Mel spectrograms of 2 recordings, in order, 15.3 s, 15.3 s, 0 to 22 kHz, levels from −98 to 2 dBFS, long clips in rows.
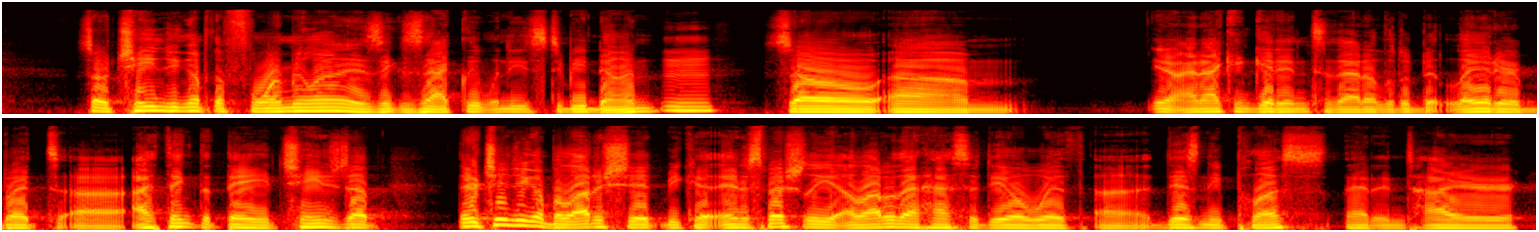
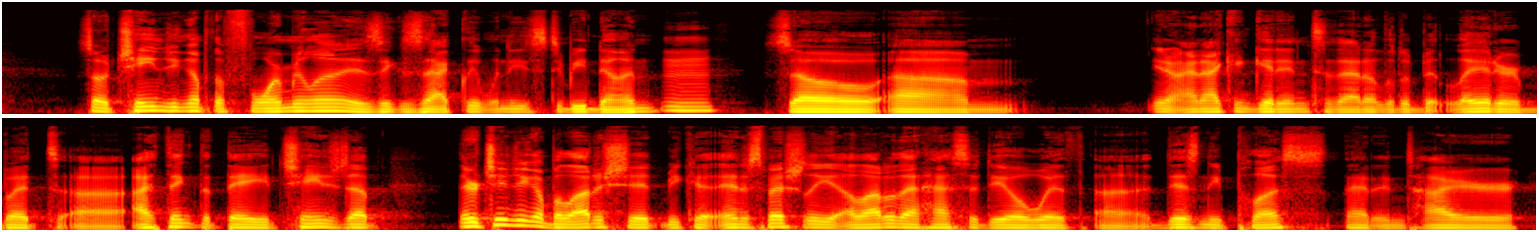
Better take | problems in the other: second | distortion; slight; 10 dB below the speech

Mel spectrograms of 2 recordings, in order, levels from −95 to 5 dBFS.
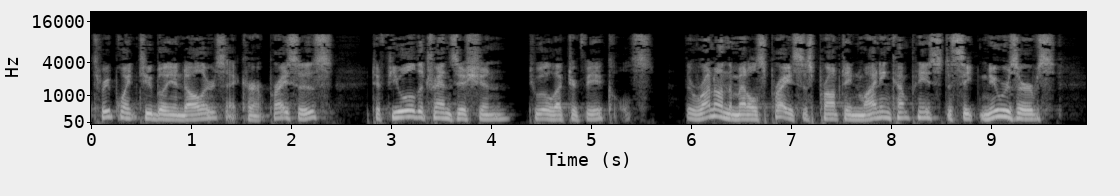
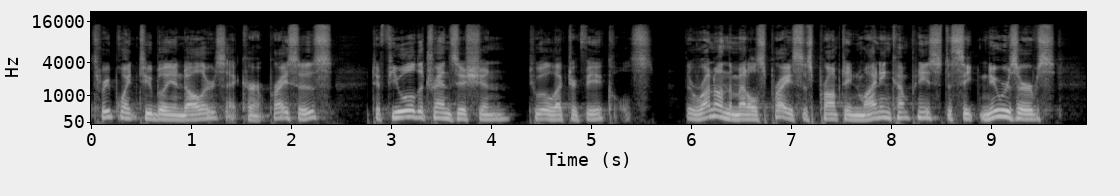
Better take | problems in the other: second | garbled, watery; slightly; nothing above 10.5 kHz

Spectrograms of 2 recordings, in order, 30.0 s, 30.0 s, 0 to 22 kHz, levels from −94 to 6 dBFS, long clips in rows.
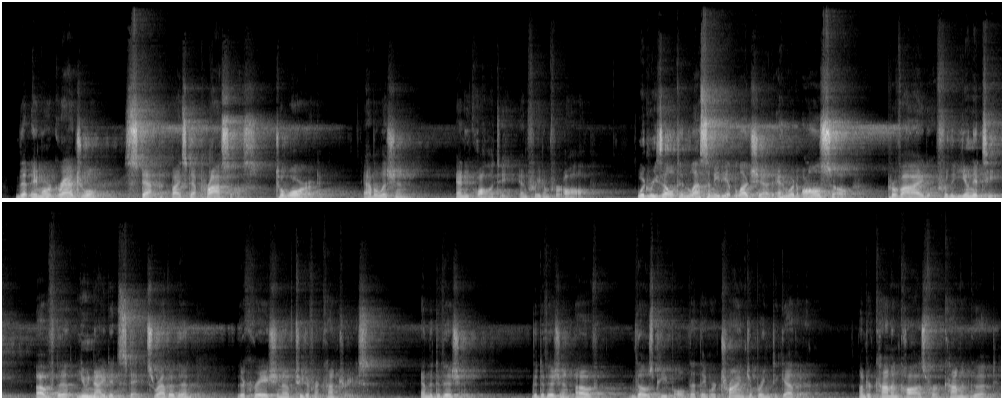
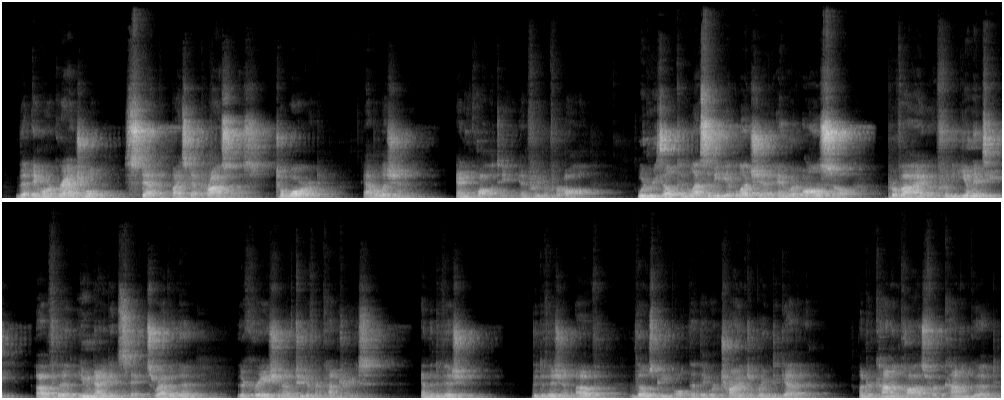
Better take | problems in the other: first | room echo; strong; dies away in 0.8 s; slight in the first // off-mic speech; far

